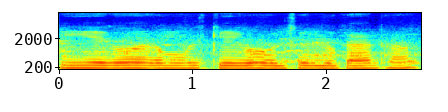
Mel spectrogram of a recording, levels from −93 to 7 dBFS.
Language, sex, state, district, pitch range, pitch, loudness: Bhojpuri, male, Uttar Pradesh, Ghazipur, 140-145 Hz, 140 Hz, -14 LUFS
